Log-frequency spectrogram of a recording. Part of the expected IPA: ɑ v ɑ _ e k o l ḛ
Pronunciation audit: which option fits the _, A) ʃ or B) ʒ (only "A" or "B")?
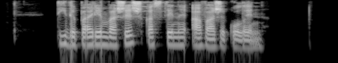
B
